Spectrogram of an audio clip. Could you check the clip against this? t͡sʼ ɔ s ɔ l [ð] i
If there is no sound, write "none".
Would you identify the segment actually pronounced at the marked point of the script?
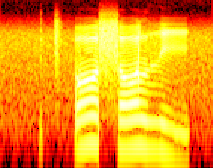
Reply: ð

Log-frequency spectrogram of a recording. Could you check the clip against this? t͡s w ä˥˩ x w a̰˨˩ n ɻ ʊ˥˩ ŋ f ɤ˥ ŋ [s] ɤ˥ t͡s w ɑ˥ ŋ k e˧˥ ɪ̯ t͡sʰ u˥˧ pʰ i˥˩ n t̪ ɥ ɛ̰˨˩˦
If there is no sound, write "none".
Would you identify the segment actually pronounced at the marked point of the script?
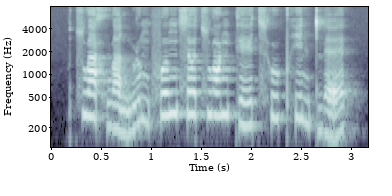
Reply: s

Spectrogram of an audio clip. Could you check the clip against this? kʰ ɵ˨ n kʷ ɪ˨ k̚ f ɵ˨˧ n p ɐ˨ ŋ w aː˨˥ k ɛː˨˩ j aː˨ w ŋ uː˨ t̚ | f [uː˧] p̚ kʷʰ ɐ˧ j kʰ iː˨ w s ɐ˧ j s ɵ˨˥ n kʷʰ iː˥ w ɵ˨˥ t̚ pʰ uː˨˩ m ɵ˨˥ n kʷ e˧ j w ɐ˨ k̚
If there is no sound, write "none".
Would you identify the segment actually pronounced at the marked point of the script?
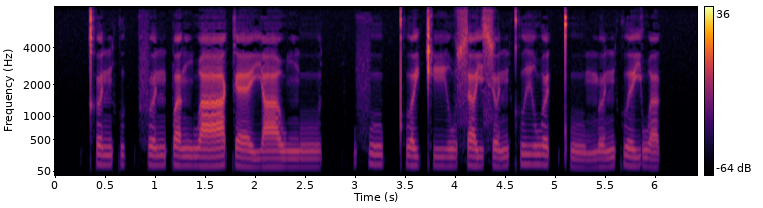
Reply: uː˧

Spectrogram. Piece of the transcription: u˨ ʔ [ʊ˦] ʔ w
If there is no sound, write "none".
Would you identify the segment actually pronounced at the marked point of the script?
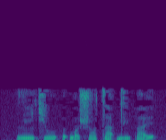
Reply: ʊ˦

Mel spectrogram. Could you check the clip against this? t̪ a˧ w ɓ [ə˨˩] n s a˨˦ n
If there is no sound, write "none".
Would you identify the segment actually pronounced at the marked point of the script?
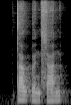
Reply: ə˨˩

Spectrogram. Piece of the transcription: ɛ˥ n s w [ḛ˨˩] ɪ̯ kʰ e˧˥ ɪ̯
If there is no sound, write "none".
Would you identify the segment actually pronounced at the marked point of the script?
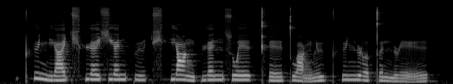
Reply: e˥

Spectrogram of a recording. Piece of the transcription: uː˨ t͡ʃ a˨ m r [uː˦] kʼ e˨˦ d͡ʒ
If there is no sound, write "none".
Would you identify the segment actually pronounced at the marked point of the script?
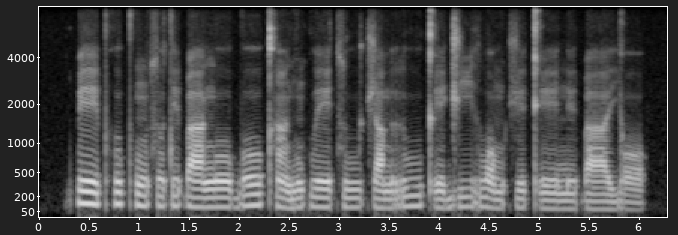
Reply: uː˦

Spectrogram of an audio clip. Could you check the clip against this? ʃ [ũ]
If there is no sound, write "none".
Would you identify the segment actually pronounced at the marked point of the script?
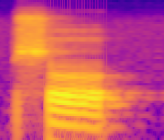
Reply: õ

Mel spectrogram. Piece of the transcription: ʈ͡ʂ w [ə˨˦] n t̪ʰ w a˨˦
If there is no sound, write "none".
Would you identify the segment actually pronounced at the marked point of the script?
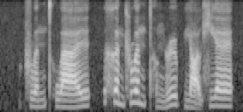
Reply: ə˨˦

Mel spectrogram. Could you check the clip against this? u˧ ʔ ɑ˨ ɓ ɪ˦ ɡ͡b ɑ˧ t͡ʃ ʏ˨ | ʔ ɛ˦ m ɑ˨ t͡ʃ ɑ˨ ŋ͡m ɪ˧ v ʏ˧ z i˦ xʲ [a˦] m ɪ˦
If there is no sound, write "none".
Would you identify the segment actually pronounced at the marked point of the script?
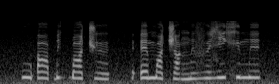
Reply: ə˦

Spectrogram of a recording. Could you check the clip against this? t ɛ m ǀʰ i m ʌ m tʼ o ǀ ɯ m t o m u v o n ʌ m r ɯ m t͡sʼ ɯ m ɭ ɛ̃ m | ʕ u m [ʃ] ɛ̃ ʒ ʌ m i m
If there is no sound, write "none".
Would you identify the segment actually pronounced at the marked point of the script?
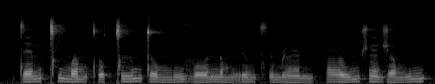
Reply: ʃ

